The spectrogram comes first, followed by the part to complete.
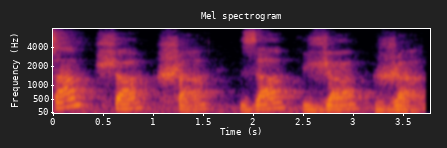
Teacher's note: fricative sounds, where the air is sort of hissing out of a narrow channel in your mouth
